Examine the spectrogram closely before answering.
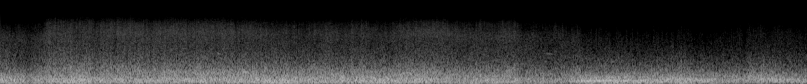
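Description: Wind buffeting the microphone aboard a moving boat, with the rush of the boat and water underneath. A harsher hiss rides on top from about half a second in until about five seconds in.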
